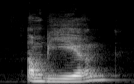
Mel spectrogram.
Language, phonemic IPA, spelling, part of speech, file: Dutch, /ɑmbiˈeːrə(n)/, ambiëren, verb, Nl-ambiëren.ogg
- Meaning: to aspire to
